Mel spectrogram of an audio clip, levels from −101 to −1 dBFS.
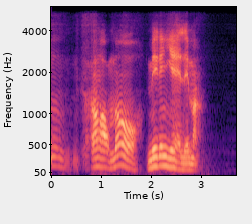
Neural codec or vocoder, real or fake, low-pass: codec, 16 kHz, about 1 kbps, DyCAST, with the encoder's durations; fake; 5.4 kHz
